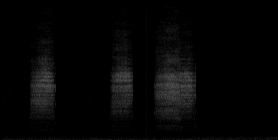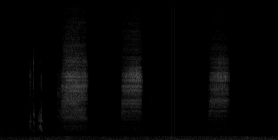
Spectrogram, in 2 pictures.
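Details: Six wild barn owl nestlings being fed inside a research nest box, giving harsh, hissing, snore-like begging bursts about half a second long, repeated irregularly, with a steady low background hum.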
